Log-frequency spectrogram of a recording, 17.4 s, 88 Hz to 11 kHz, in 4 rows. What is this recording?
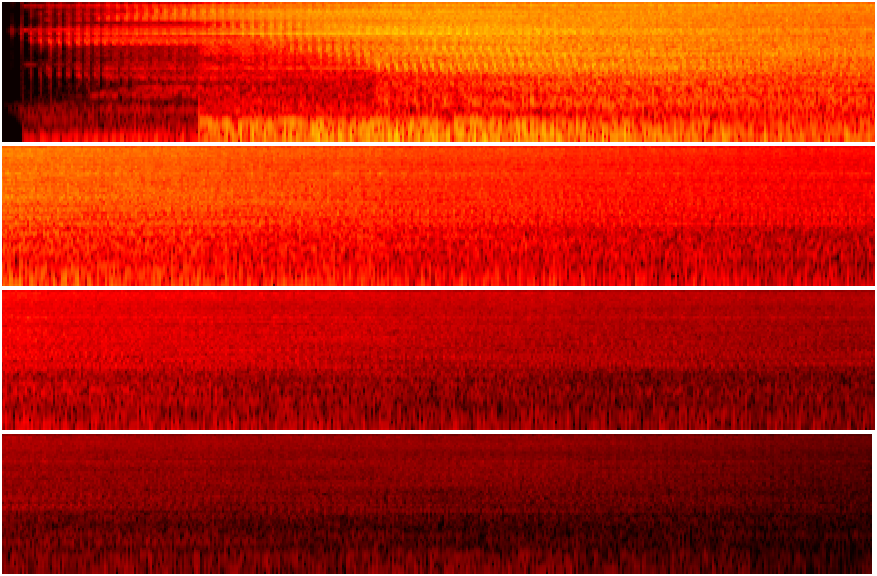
digifishmusic Eastern Whipbird 4X Slower airdigitize-rwrk
remix of "Eastern Whipbird 4X Slower" added by digifishmusic.
slow down, edit, delay, filter, digital reverb
robot, illbient, sky, space, soundtrack, air, score, ambience, effect, ambient, digital, sinister, reverb, abstract, sci-fi, soundesign, pad, cyborg, processed, crash, remix, electro, scary, astral, delay, fx, bird, film, alien, atmosphere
